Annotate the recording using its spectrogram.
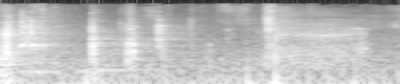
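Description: Faint handling noise: a few small clicks and taps as a string of LED lights and a wooden cutout are moved about on a tabletop.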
